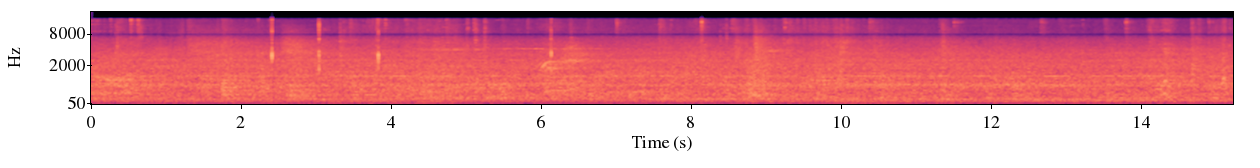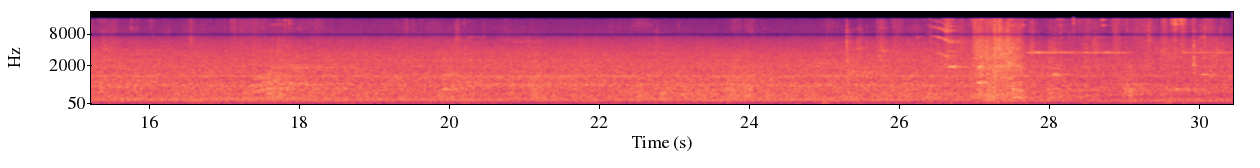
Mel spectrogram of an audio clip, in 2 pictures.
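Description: Steady background noise while waiting at a Schindler elevator. Near the end the elevator's sliding doors open, louder than the rest, and a short high tone sounds.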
